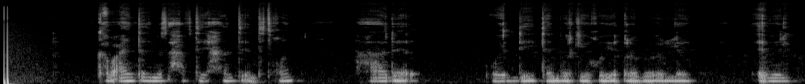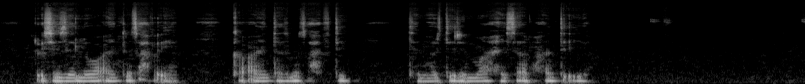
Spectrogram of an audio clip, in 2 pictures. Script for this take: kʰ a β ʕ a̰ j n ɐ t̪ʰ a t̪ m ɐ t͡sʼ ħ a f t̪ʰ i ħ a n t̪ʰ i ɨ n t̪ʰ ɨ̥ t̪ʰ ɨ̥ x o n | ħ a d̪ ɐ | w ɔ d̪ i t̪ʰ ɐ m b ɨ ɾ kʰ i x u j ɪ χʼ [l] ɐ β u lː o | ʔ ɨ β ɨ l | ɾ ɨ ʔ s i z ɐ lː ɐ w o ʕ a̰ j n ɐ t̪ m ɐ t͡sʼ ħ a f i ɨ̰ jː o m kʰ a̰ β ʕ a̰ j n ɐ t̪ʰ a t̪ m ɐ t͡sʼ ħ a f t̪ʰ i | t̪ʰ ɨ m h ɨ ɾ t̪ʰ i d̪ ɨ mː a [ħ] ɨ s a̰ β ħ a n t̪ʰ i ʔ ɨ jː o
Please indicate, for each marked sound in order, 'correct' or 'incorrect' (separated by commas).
incorrect, correct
